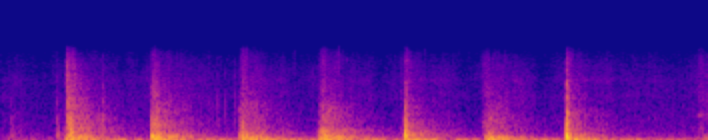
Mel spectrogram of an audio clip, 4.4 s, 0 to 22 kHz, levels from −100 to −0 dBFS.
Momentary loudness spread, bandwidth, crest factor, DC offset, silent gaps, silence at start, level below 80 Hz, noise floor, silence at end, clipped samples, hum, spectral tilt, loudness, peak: 18 LU; 4.3 kHz; 28 dB; under 0.1%; none; 0.4 s; -34 dBFS; -46 dBFS; 0 s; under 0.1%; none; -10.5 dB/octave; -29 LUFS; 0 dBFS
